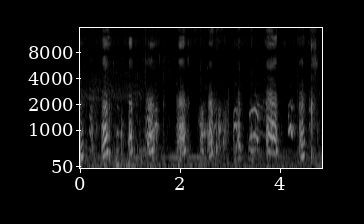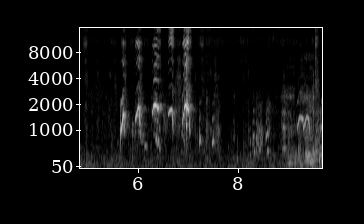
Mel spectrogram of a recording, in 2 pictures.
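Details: Newborn poodle puppies nursing on their first day of life: a rapid run of short, squeaky whimpers, roughly one or two a second, with a cluster of louder, whistly squeals near the middle.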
